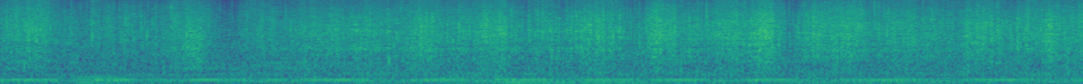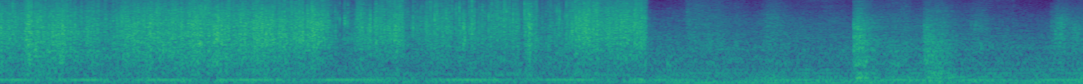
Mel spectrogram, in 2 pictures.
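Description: Food frying in hot oil: a steady sizzle with fine crackling that cuts off suddenly near the end.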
